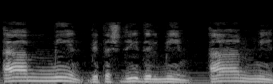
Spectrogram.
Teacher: في لهجة ثانية آمين بتشديد الميم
